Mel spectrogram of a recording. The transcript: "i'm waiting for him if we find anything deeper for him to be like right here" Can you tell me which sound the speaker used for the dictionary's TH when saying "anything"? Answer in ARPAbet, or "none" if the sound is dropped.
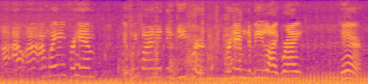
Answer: TH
